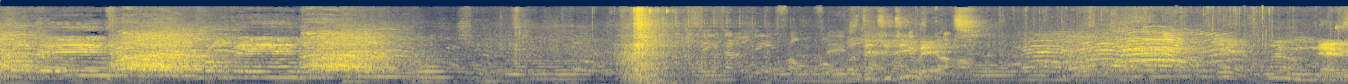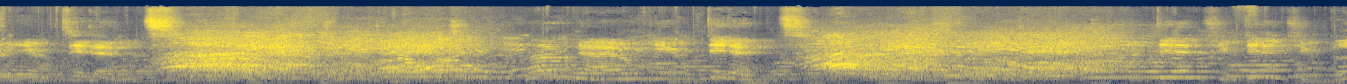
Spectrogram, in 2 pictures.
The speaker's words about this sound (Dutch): Ja, dus hij roept dan Robin en dan roept iedereen Hood. En dan moet je doen alsof je een pijl af, afschiet. Ja. Well, I say Robin and you say.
